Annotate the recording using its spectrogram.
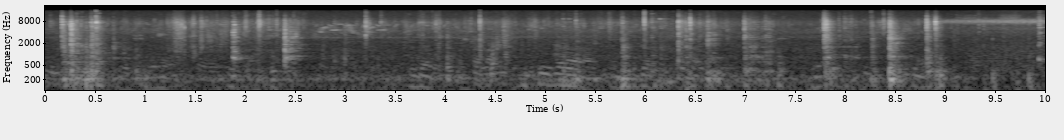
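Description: Firewood knocks and clatters.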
